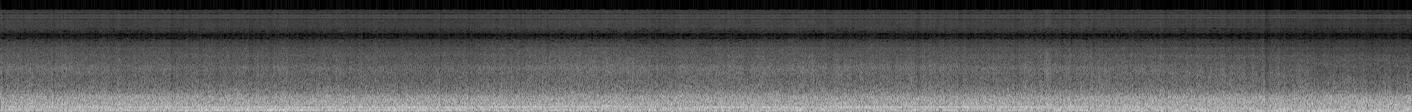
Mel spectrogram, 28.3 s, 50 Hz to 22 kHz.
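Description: Yamaha R1's inline-four engine running at a steady cruise on the move, a held engine note with no big revs, over loud wind rush.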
